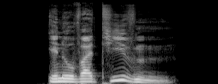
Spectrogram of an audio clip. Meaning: strong dative masculine/neuter singular of innovativ
- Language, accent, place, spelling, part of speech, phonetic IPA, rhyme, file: German, Germany, Berlin, innovativem, adjective, [ɪnovaˈtiːvm̩], -iːvm̩, De-innovativem.ogg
